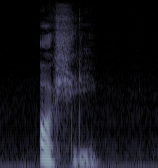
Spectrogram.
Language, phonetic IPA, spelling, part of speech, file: Polish, [ˈɔɕlʲi], ośli, adjective, Pl-ośli.ogg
